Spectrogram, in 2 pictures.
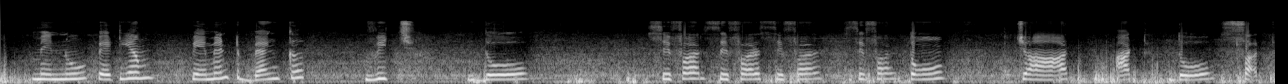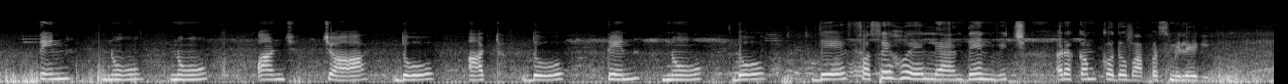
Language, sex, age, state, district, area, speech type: Punjabi, female, 30-45, Punjab, Pathankot, rural, read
